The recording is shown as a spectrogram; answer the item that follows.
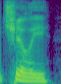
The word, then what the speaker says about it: chili: you can eat chil chili in Chile we used to say stuff like that when we were kids same pronunciation three different spellings isn't English wonderful the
